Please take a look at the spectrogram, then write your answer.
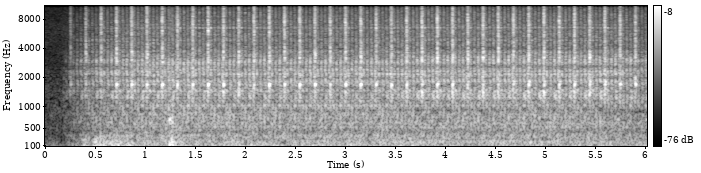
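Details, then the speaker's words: Diesel at idle, alternator, water pump and power steering pump ruled out: crisp ticking about two per second, rubbing-like; traced to two damaged fuel injection pump bolts knocking. "sounds just sounds like something's rubbing somewhere"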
